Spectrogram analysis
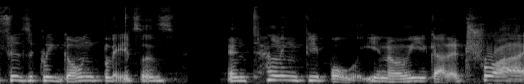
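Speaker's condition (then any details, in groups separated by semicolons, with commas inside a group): Cerebral palsy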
